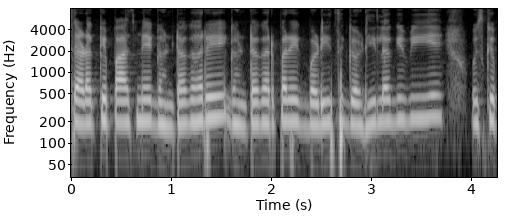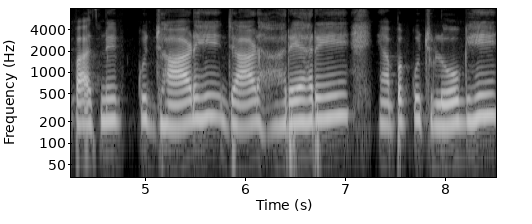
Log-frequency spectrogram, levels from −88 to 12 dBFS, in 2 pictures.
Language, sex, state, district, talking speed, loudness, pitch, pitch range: Hindi, female, Chhattisgarh, Bilaspur, 220 wpm, -17 LUFS, 200 Hz, 190-215 Hz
